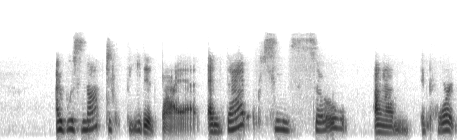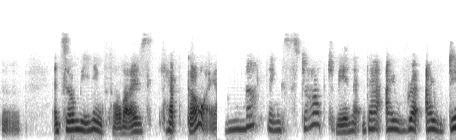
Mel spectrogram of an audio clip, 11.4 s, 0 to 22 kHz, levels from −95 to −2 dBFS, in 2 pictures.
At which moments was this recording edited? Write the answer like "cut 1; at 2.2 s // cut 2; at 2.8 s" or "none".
cut 1; at 8.4 s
